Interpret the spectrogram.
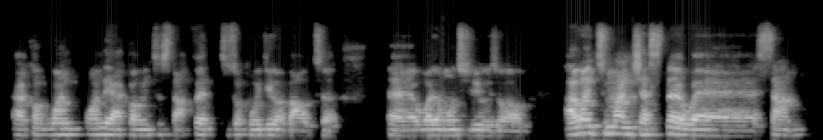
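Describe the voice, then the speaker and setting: A man with an Italian accent speaks at a medium pitch and a moderate pace. His intonation is monotone and flat. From Italy, near Florence. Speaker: film student. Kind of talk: interview. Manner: halting, many fillers.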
